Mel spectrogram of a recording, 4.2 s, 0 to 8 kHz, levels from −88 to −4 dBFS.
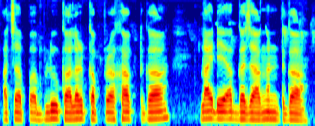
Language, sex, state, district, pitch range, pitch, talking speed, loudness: Wancho, male, Arunachal Pradesh, Longding, 115-125 Hz, 120 Hz, 155 wpm, -16 LUFS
